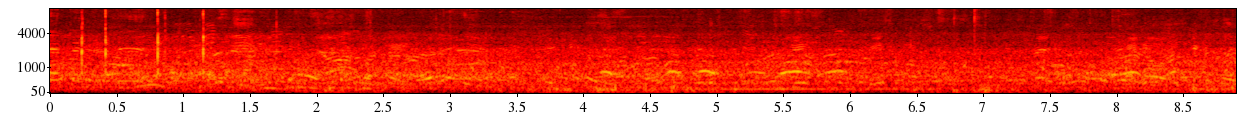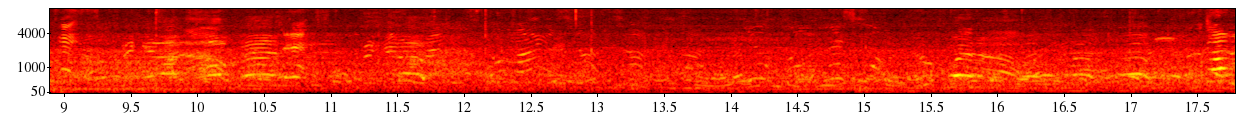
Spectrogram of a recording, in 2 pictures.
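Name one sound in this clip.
A crowd of spectators chatters and calls out in the distance, outdoors.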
